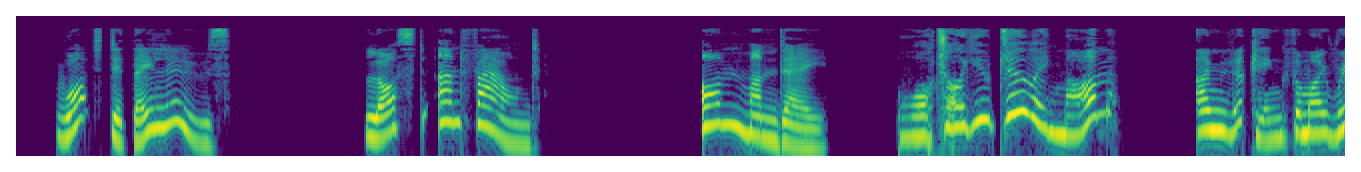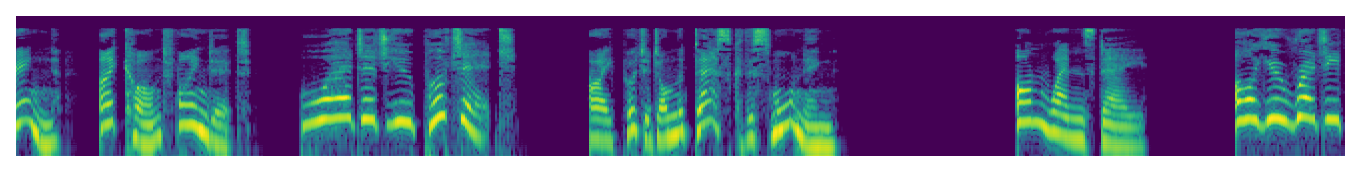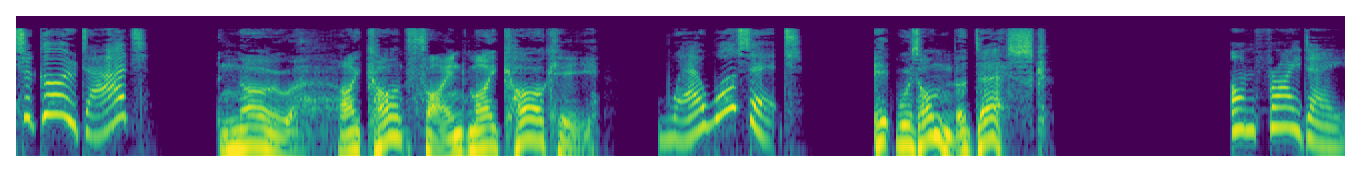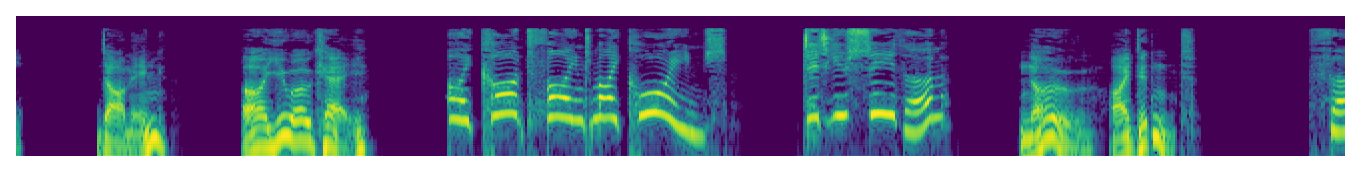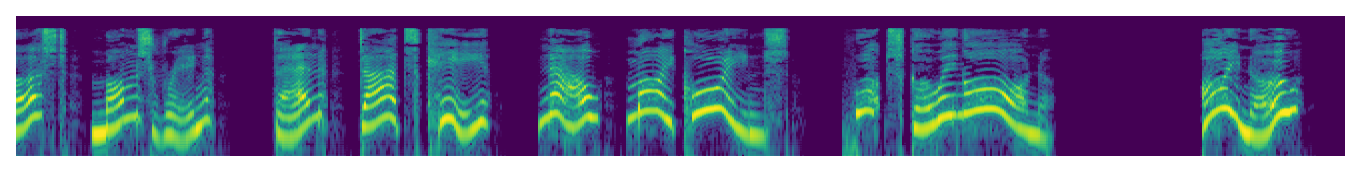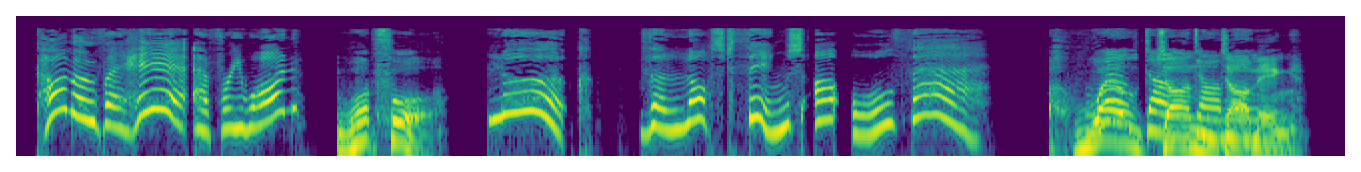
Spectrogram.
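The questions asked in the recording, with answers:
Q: What did they lose?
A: Mum lost her ring, Dad lost his car key, and the child lost their coins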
